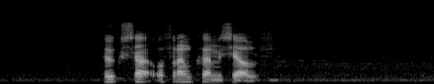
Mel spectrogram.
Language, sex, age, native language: Icelandic, male, 40-49, Icelandic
